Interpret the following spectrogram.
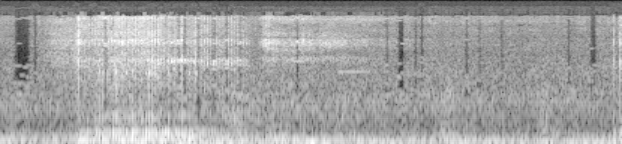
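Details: Bulldog asleep after tiring out, giving one loud, gravelly snore lasting about a second, followed by softer wheezy breathing against a hissy background.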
